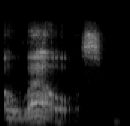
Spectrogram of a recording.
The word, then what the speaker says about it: allele: is the result of alleles and uh alleles is a the proper term oh i'll let you guys hear the correct pronunciation read aloud alleles allele so allele and we know how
